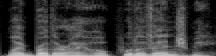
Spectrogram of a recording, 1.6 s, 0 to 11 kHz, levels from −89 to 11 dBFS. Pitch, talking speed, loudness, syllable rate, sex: 100 Hz, 260 wpm, -15 LUFS, 6.6 syllables/s, male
